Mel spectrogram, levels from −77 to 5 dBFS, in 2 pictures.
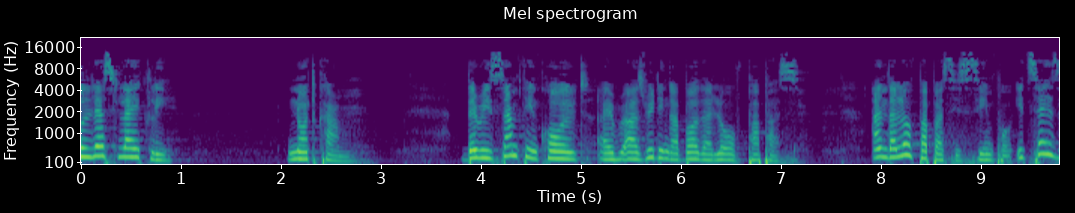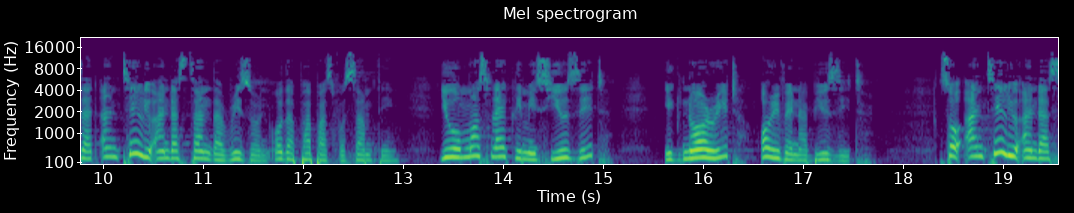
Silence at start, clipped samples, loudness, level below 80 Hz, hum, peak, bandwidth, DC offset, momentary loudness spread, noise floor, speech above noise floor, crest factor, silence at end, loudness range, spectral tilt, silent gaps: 0 s; under 0.1%; -18 LUFS; -42 dBFS; none; 0 dBFS; 13.5 kHz; under 0.1%; 13 LU; -64 dBFS; 46 dB; 18 dB; 0 s; 6 LU; -5.5 dB/octave; none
